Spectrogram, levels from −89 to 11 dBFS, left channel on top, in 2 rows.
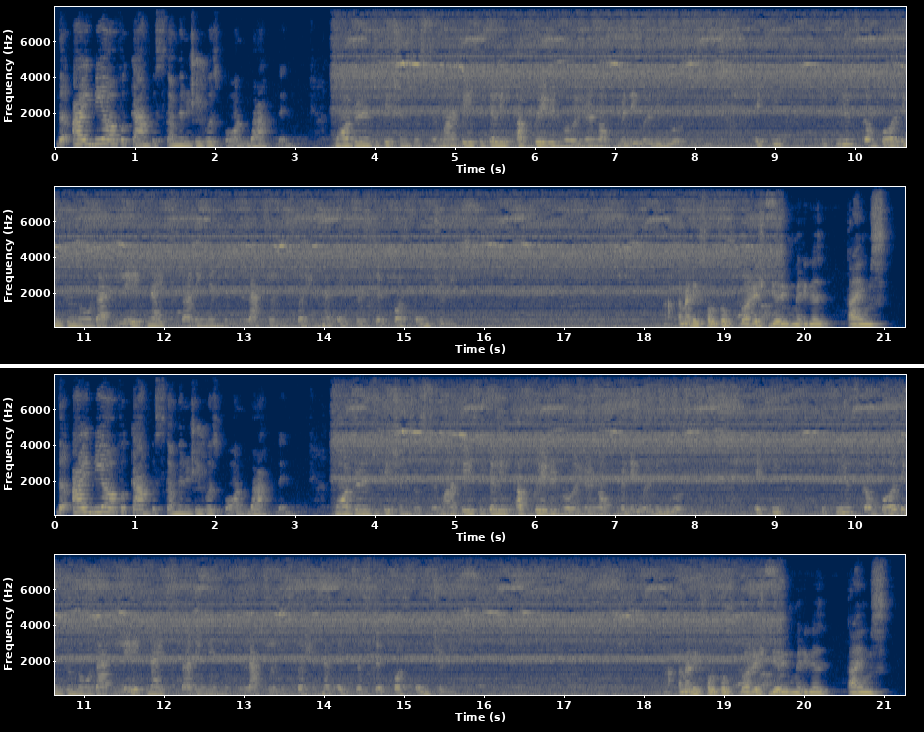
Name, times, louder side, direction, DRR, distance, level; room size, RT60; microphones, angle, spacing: voice 1, 0.0-3.0 3.5-8.2 8.7-9.1 9.6-15.8, left 1 dB, 40° right, -2 dB, 0.8 m, -32 dB
sound 1, 3.4-19.7, left 1 dB, 5° right, 1.0 m, -35 dB
voice 2, 18.2-21.0, equal, 35° left, 1 dB, 0.9 m, -27 dB
2.4 x 2.2 x 2.7 m, 0.28 s
head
